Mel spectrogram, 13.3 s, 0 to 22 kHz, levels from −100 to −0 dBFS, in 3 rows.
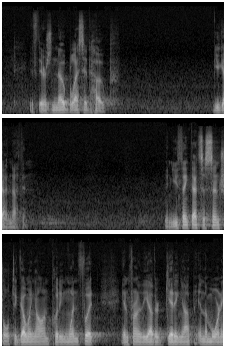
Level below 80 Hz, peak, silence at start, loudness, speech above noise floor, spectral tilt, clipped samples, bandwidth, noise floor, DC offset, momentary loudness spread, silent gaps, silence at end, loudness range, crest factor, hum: -64 dBFS; -16 dBFS; 0.55 s; -36 LUFS; 34 dB; -5 dB/octave; under 0.1%; 18 kHz; -69 dBFS; under 0.1%; 17 LU; none; 0 s; 12 LU; 22 dB; none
